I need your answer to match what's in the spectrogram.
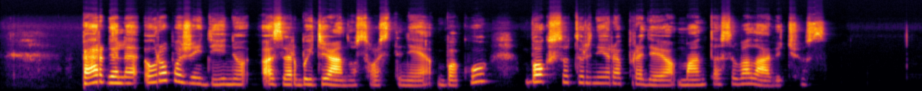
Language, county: Lithuanian, Kaunas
